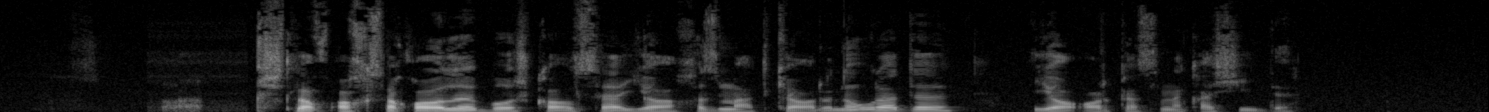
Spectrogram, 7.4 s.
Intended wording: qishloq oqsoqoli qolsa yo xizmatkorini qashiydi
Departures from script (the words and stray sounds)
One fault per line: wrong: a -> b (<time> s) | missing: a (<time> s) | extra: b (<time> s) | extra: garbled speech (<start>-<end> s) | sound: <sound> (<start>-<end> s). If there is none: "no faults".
sound: laugh (0.8-1.0 s)
extra: bo‘sh (2.5 s)
extra: uradi yo orqasini (4.4 s)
